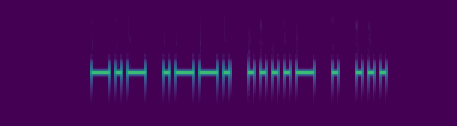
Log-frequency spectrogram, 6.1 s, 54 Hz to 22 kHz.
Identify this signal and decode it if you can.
Morse code, heard as a keyed tone, about 15 wpm, 700 Hz. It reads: KP4ES
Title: USA Call Signs - 5 Characters - Repeated 3x - 15wpm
